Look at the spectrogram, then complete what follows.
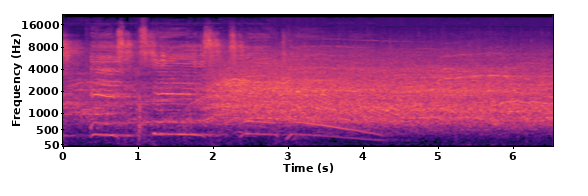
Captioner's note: crowd cheers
